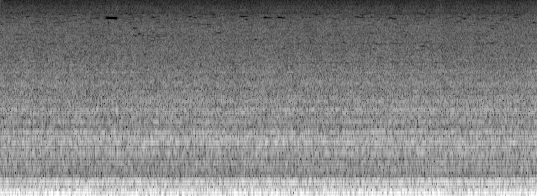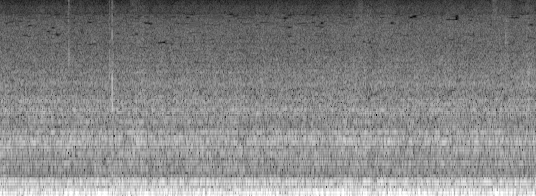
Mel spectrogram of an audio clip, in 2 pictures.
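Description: A steady low rumble of room or handling noise with no voice over it, and a faint tick about six and a half seconds in.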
